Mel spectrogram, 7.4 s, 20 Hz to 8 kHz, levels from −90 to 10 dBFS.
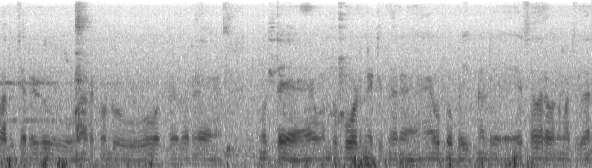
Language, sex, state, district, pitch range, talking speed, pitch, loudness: Kannada, male, Karnataka, Dharwad, 90-95 Hz, 105 wpm, 95 Hz, -22 LUFS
